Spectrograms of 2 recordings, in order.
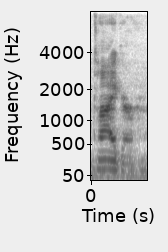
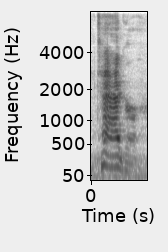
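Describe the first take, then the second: First: The first vowel is a gliding 'eye' sound. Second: The first vowel is a flat 'ah' sound. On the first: "she didn't pronounce it Tiger" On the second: "She pronounced Tiger as Tagger"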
